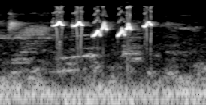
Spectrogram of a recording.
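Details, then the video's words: Cinereous tit, a gelatik batu lure call meant to make other birds answer: a burst of about six sharp, very high chirps within one second, some rising and some falling, over a steady low hum. "semua gelatik bakal NYAUT dengarkan suara ini"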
